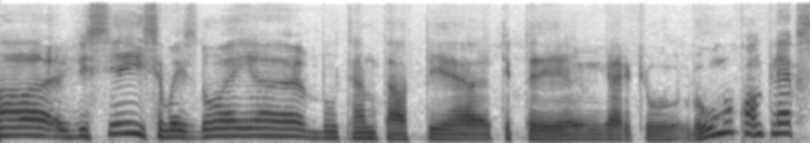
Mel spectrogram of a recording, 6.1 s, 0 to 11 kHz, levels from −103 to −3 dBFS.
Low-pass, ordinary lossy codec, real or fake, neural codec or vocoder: 9.9 kHz; Opus, 64 kbps; fake; codec, 24 kHz, 1 kbps, SNAC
